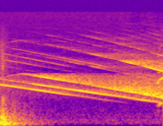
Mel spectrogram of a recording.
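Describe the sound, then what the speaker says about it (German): Emergency sirens wail in the SimCity city-builder game, several rising and falling tones overlapping, steady and fairly loud, with no talking. "es scheint irgendwo wieder zu brennen, weil zumindest sind hier Sirenen zu hören"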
